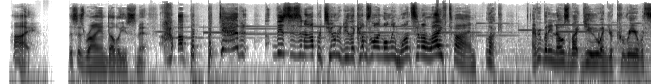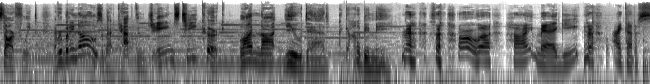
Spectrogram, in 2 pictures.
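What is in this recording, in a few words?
animation voiceovers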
